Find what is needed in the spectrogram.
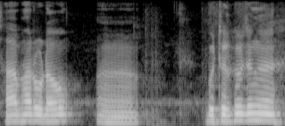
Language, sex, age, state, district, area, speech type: Bodo, male, 30-45, Assam, Kokrajhar, urban, spontaneous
